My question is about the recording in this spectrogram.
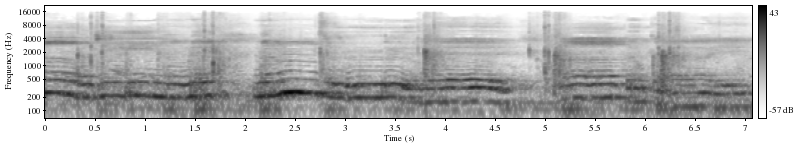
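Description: A man singing solo into a handheld microphone, amplified through the hall's loudspeakers, holding long notes that slide up and down.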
